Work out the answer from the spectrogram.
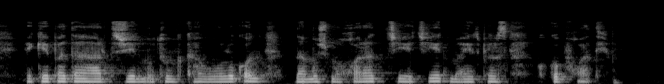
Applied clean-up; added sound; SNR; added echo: none; none; none; none.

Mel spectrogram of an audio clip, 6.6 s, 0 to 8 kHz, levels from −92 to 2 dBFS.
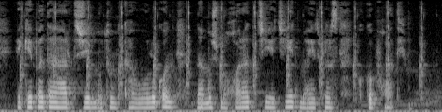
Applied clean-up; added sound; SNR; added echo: none; Tick-tock; 13 dB; none.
